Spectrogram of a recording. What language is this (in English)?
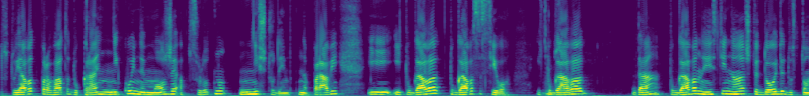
Bulgarian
